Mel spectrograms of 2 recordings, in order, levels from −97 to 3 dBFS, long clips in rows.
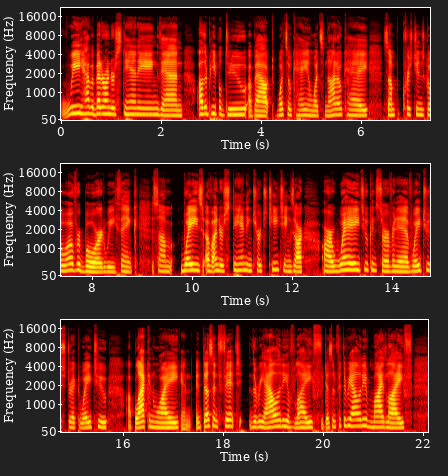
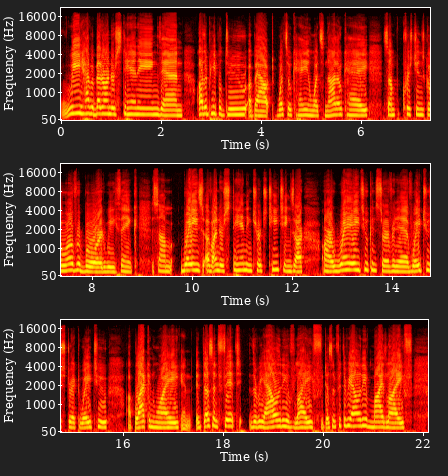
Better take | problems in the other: first | distortion; heavy; 7 dB below the speech

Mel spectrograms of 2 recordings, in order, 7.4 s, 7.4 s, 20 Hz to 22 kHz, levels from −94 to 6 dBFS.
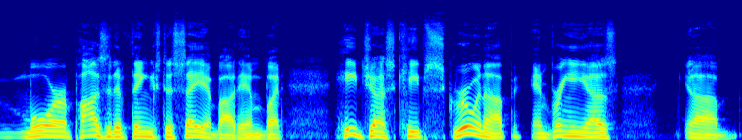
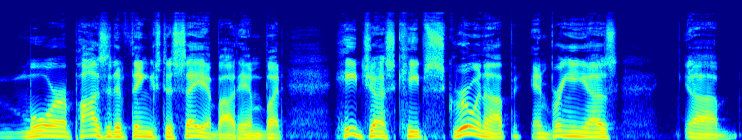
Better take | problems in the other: second | muffled; slightly; fading above 2.5 kHz

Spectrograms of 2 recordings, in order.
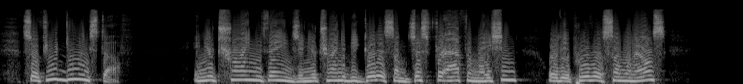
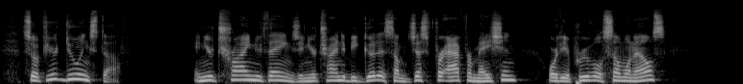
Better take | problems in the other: second | distortion; heavy; 36% of the sound clipped

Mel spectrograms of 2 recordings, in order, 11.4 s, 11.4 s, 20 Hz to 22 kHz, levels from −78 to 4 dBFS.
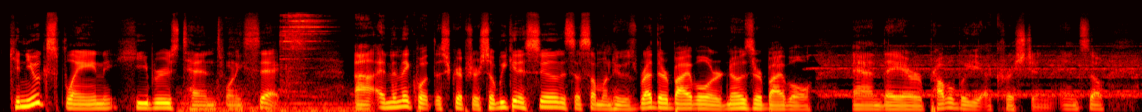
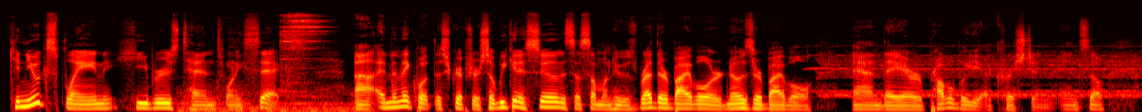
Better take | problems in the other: neither | clattering dishes; noticeable; from 2 to 3.5 s; peak 5 dB below the speech; the same in both // siren; faint; from 8 s on; peak 15 dB below the speech; the same in both

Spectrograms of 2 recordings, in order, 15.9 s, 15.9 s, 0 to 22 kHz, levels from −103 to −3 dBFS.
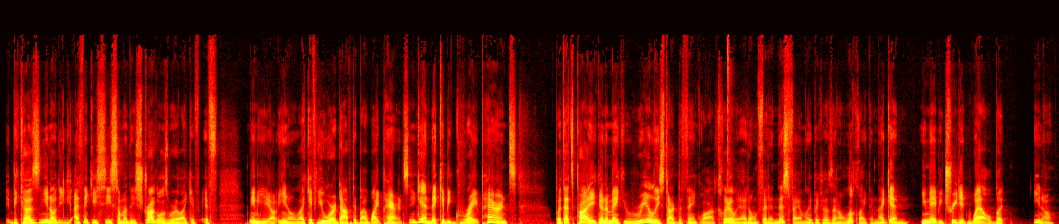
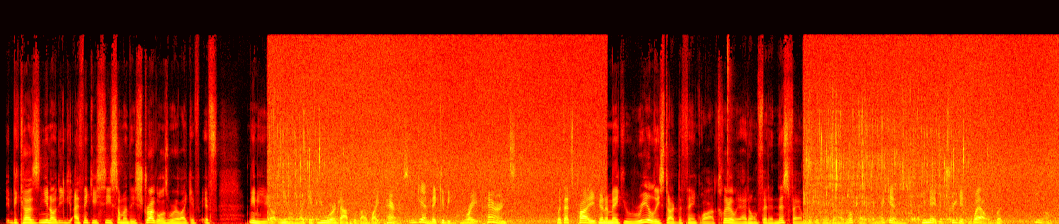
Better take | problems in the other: first | hiss; loud; from 4 to 9 s and from 12 s on; 2 dB below the speech

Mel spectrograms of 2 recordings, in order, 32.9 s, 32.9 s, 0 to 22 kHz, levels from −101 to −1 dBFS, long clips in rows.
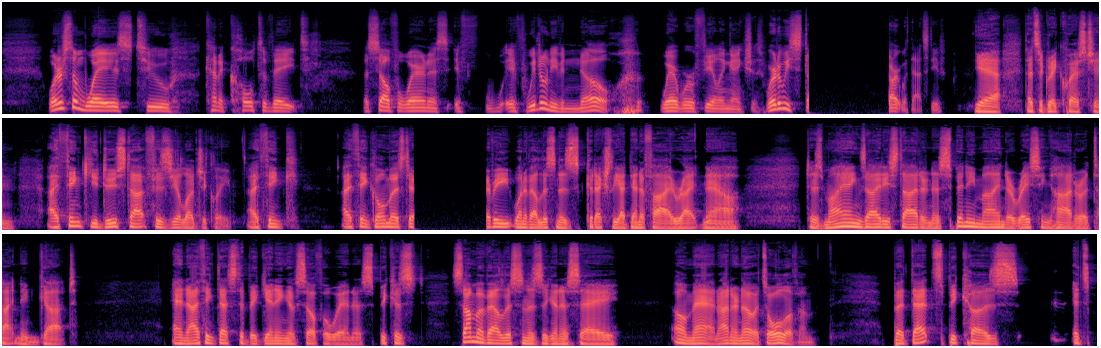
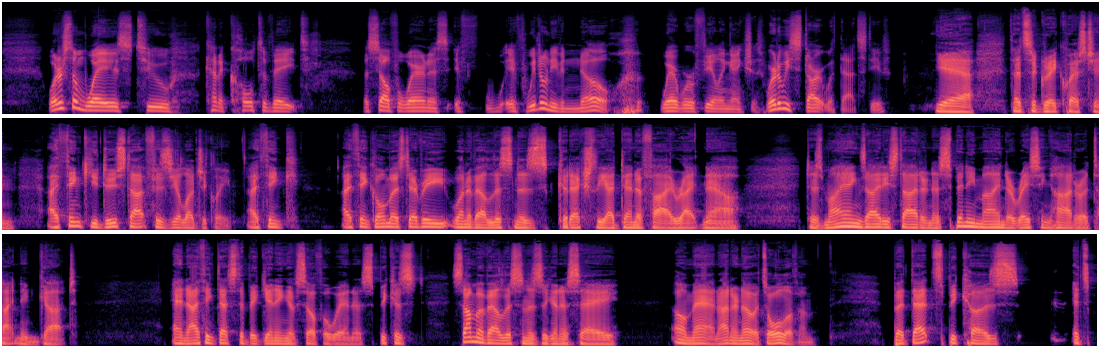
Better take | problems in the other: second | audio freezing; at 8 s for 1 s and at 15 s for 0.5 s

